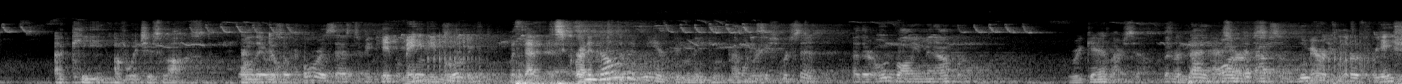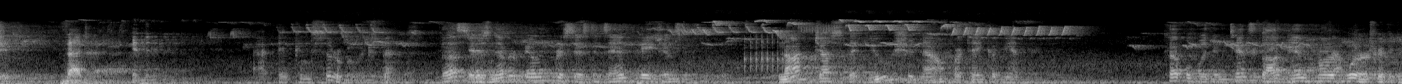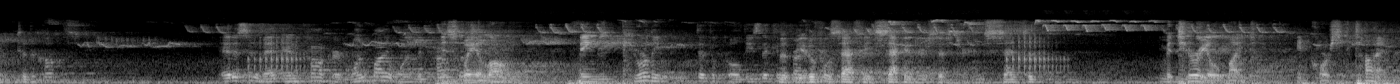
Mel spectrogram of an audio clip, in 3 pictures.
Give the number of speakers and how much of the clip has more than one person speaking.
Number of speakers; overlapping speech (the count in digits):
3, about 21%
